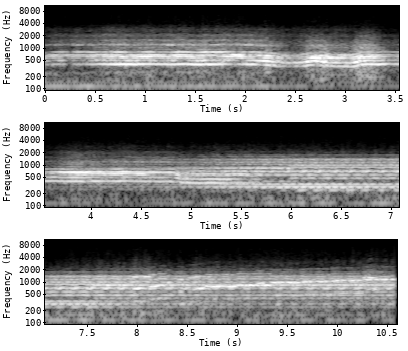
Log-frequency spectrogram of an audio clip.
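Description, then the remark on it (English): A train rumbles steadily along while a loud, sustained whistle sounds throughout, its chord-like tone dipping briefly and then rising and swelling again toward the end. No voices are heard. “Alec Ransom, what are you doing on this train?”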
